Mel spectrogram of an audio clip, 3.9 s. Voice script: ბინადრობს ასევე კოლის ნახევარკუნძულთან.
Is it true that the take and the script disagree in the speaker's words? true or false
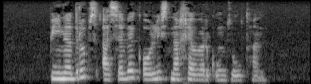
false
